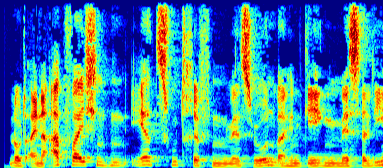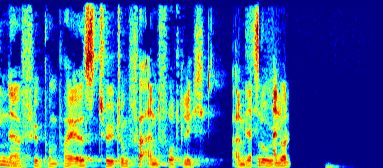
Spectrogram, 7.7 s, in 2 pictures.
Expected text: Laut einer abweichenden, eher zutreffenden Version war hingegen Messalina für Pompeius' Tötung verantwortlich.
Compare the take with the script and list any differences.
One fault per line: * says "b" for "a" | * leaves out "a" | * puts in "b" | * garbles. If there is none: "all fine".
* garbles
